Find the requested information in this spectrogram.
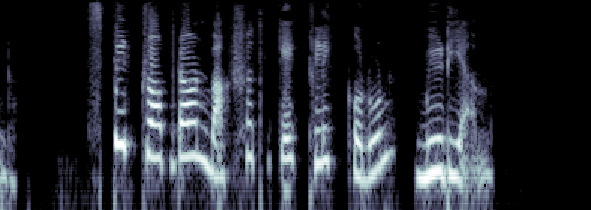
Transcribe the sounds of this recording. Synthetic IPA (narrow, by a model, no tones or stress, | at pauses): spiɖʈɾɔp̚ɖawnbakʃot̪ʰekeklikːoɾunmiɖia̰m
